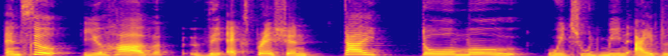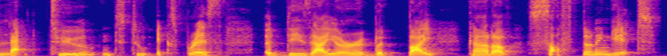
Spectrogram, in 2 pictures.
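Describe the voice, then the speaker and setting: A woman teaches a language lesson online in a medium-pitched voice with a clean, fairly bright tone. She explains slowly and patiently, stretches the key words and laughs lightly on occasion.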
